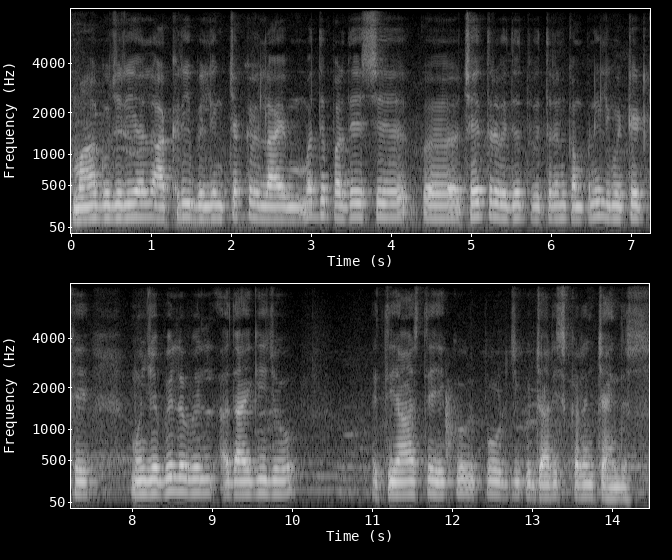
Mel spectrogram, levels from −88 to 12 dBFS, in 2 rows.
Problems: constant background noise, echo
